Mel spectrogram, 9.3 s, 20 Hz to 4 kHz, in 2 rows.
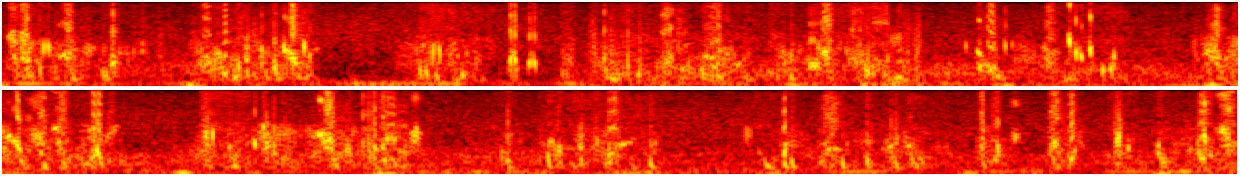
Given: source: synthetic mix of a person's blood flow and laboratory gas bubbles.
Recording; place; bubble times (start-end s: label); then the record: Doppler ultrasound of blood flow; subclavian vein
0.02-0.57 s: bubbles
0.72-1.21 s: bubbles
1.53-2.05 s: bubbles
2.09-2.17 s: bubbles
2.22-3.46 s: bubbles
3.58-3.84 s: bubbles
3.90-4.24 s: bubbles
4.46-5.10 s: bubbles
5.38-6.22 s: bubbles
6.48-6.59 s: bubbles
6.64-7.12 s: bubbles
7.42-7.65 s: bubbles
7.69-8.21 s: bubbles
8.29-8.47 s: bubbles
8.55-8.72 s: bubbles
8.79-8.90 s: bubbles
8.94-9.27 s: bubbles
From the record:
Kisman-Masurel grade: 343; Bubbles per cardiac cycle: rolling drumbeat, 9 or more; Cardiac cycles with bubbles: 100%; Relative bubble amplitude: loud (0.450 to 0.775); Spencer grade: 3 (all of the cardiac periods contain showers or single bubble signals, but not dominating or overriding the cardiac motion signals); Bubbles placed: anywhere in the cardiac cycle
